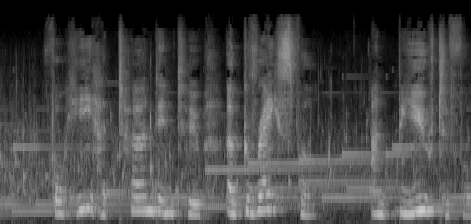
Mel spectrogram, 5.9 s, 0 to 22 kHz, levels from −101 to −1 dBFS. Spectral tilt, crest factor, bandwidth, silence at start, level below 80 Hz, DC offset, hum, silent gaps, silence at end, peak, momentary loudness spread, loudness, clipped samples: -3.5 dB/octave; 20 dB; 16 kHz; 0 s; -80 dBFS; under 0.1%; none; none; 0 s; -16 dBFS; 17 LU; -35 LUFS; under 0.1%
